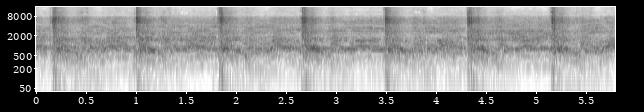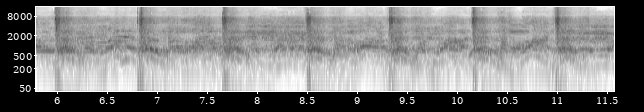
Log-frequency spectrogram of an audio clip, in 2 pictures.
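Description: A crowd of men chant loudly together.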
